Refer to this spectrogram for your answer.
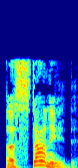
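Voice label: "astonied", British English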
